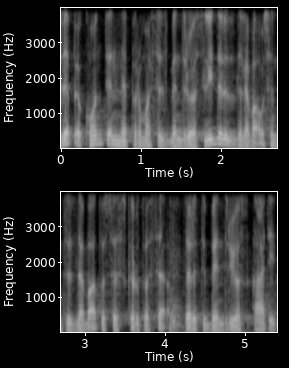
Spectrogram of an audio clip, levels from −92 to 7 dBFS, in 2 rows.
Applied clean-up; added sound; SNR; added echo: neural separator model SepFormer DNS4.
